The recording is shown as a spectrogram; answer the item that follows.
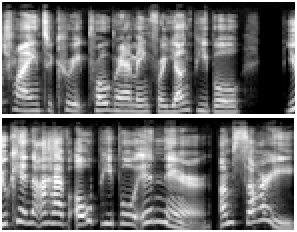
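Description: A woman speaks fairly slowly at a fairly high pitch with lively intonation, in a plain, everyday voice. The background is quiet. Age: 30s. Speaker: podcast co-host. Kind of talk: casual chat.

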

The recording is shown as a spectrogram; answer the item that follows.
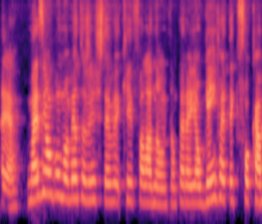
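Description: A woman speaks in a plain, everyday voice at a fairly quick pace. Her pitch is fairly high, with ordinary pitch variation. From Campinas, São Paulo state, Brazil. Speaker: vegan food professional. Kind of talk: live stream conversation.

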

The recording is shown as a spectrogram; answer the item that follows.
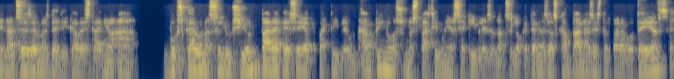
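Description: The speaker sounds somewhat breathy, keeping a moderate pace and fairly even intonation. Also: man, medium pitch for a man. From Ireland. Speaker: festival sustainability manager. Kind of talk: interview.

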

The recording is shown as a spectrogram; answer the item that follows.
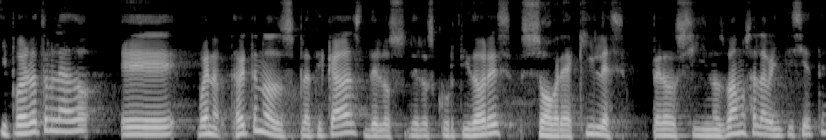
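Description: A man with an ordinary speaking voice talks at a fairly slow pace, using lively intonation and a fairly high pitch. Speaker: city chronicler and show host. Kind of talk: conversational interview.

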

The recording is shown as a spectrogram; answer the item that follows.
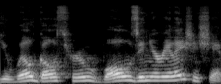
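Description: A man talks at a fairly quick pace in a high pitch. The recording is very clean with a silent background. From Hawaii. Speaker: real estate investor. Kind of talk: podcast interview.

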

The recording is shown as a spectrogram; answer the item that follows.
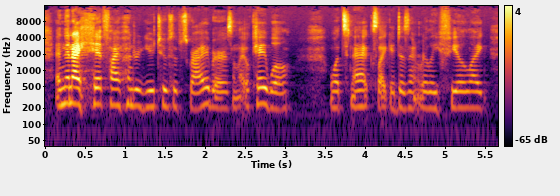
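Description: A woman with an American accent has a plain, everyday voice, a fairly high pitch, and ordinary pitch variation. She speaks at a fairly quick pace in a very clean recording with a silent background. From Texas, Dallas-Fort Worth. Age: 20s. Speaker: podcast host, life coach. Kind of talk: casual chat.

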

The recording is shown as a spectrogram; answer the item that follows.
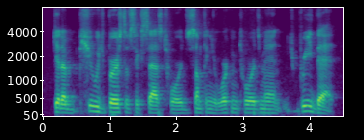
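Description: Here is a man with an ordinary speaking voice, medium in pitch. He talks at a moderate pace with ordinary pitch variation. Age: 20s. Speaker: podcast host and young entrepreneur. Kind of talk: casual solo podcast monologue. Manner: informal with many fillers.

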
